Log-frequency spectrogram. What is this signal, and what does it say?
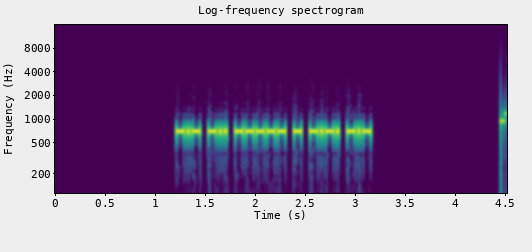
Morse code, heard as a keyed tone, about 43 wpm, 700 Hz. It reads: KD0TCK
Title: USA Call Signs - 4x Character Spacing - 45wpm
